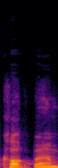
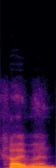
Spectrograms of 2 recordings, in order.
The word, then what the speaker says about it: Cockburn: proof cockburn yeah it's it's spelt cockburn but pronounced coburn don't ask me why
